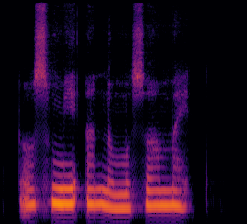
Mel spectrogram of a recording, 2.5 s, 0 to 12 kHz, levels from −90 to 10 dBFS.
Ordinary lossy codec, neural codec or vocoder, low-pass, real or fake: none; codec, 24 kHz, 0.9 kbps, DualCodec; none; fake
